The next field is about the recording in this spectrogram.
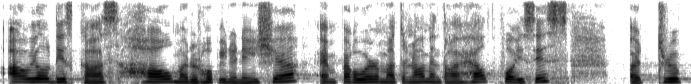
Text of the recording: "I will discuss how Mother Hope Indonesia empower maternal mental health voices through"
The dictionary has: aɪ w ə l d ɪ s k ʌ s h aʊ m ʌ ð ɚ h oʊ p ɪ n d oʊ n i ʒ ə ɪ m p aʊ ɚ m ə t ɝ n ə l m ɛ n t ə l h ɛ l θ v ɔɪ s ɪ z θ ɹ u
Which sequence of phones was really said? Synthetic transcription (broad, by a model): aɪ w ə l d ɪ s k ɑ s h aʊ m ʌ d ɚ h oʊ p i n d oʊ n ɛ s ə ɪ m p aʊ ɚ m ə t ɝ n ə l m ɛ n t ə l h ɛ l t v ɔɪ s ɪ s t ɹ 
